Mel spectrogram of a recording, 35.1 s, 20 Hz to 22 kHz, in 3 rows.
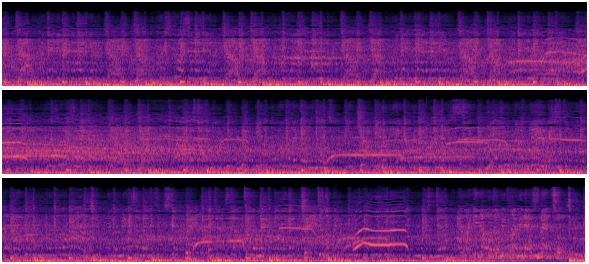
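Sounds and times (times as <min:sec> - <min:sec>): crowd screaming and cheering: 0:00.0 - 0:35.0
loud live pop music: 0:00.0 - 0:35.0.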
